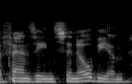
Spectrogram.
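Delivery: ordinary delivery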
